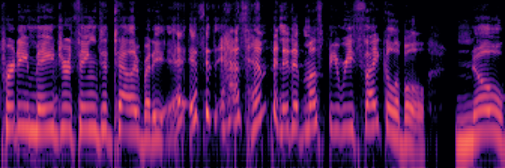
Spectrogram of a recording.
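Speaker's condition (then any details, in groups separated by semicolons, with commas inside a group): No condition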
